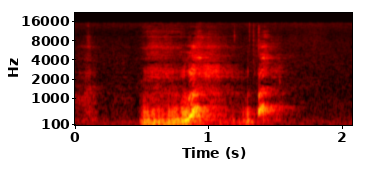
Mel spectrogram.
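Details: Rescue greyhound, a female described as never barking while awake, woofing in her sleep while dreaming: one muffled, throaty woof with a breathy growling tail, then a short second huff.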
